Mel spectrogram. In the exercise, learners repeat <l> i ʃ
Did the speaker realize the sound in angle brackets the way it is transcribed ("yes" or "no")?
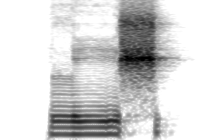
yes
